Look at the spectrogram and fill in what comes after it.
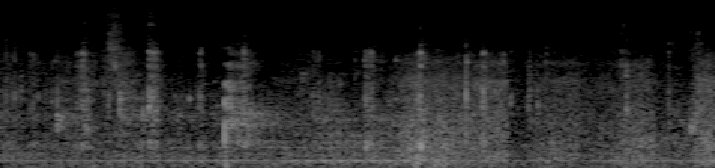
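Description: Close-up eating sounds from a first forkful of raw-cabbage coleslaw: faint, scattered mouth clicks and crunches.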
